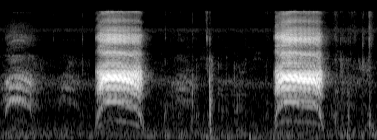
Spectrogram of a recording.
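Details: Angry crow caws during a fight with wild birds for food: two loud, harsh, drawn-out caws nearly two seconds apart, with fainter calls of other crows and a sharp click between them.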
